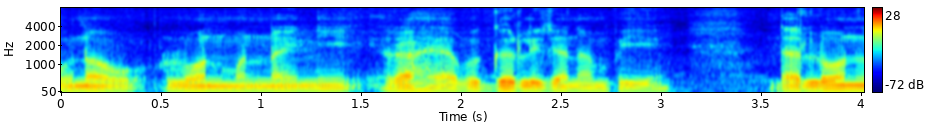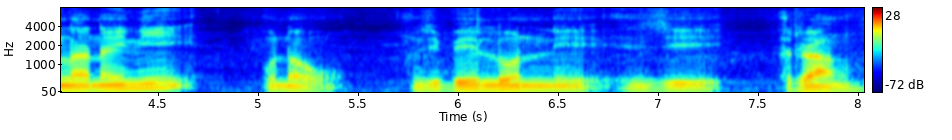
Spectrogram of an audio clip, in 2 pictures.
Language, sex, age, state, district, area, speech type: Bodo, male, 45-60, Assam, Baksa, urban, spontaneous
